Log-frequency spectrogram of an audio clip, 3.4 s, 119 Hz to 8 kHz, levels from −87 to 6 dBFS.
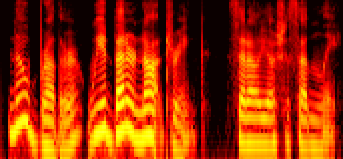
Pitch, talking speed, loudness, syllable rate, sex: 205 Hz, 175 wpm, -21 LUFS, 5.2 syllables/s, female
